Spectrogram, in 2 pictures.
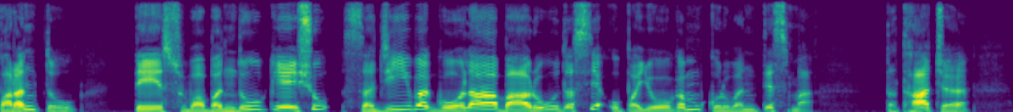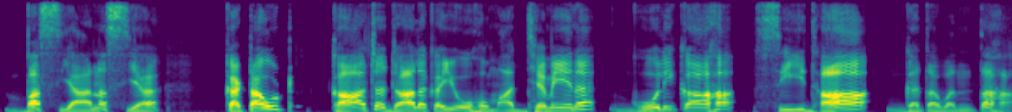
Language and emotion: Sanskrit, neutral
